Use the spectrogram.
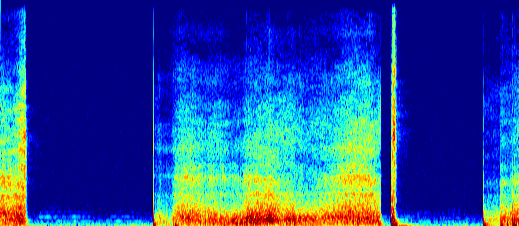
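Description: Long nails scratch and tap the white plastic headband of over-ear headphones resting on a binaural mic, then tap the earcups. Short, sharp taps with quiet gaps between them bracket a long, dense scratching passage that rasps across a broad, bright range.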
